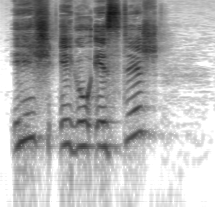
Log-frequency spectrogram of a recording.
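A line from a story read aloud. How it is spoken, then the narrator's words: Indignant shriek. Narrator (German): kreischte Karin, außer sich vor Entrüstung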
